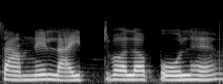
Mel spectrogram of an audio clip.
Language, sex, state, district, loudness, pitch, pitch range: Hindi, female, Jharkhand, Ranchi, -11 LUFS, 215 Hz, 205-220 Hz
